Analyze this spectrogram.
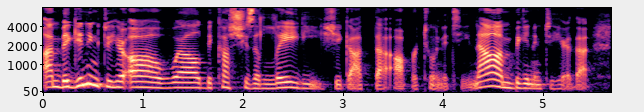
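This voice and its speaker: Recorded very cleanly against a silent background, a woman with a fairly low pitch speaks with an Arabic accent. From Saudi Arabia, Hail (northern). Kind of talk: interview. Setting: studio.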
